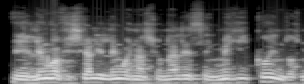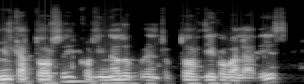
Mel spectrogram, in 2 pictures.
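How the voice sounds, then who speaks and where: With an Oaxacan accent, a man speaks at a moderate pace and medium pitch, his intonation fairly even and hardly any pauses in between. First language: Mazatec (speaking Spanish). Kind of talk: formal book presentation. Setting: remote online event. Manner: hesitant with fillers.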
